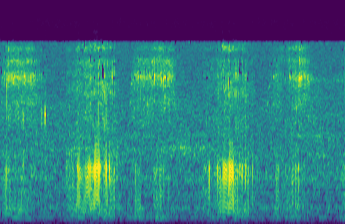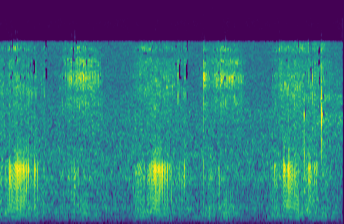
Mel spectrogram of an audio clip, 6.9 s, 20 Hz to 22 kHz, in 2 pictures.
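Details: One-day-old baby girl napping in hospital: soft rattling, fluttering snoring breath noise rising and falling about 44 times a minute on each breath; snoring.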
